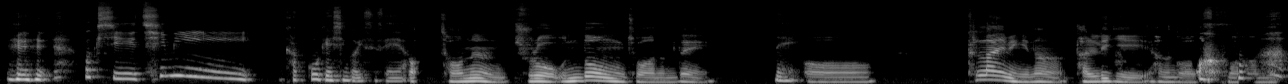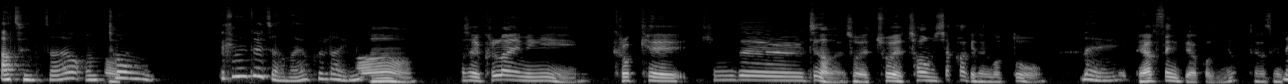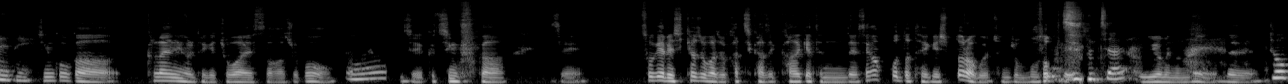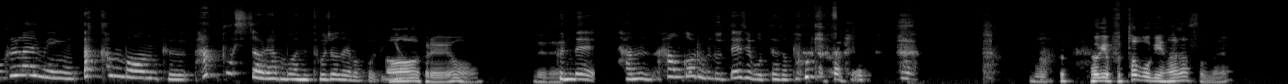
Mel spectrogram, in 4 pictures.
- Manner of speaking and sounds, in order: laugh; other background noise; laughing while speaking: "어"; distorted speech; tapping; laughing while speaking: "친구가"; laughing while speaking: "어 진짜요?"; laughing while speaking: "포기했어요"; laugh
- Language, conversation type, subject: Korean, unstructured, 자신만의 특별한 취미를 어떻게 발견하셨나요?
- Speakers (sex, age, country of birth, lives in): female, 35-39, South Korea, South Korea; male, 25-29, South Korea, South Korea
